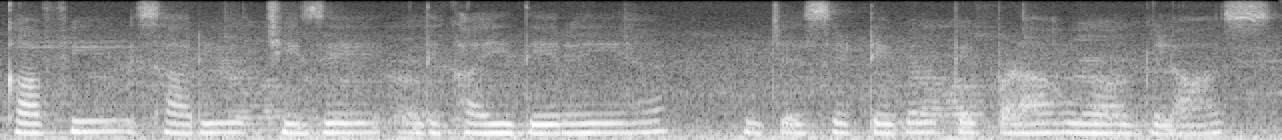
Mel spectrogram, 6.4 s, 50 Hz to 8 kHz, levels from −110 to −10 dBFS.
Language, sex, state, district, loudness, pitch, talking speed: Hindi, female, Rajasthan, Jaipur, -15 LUFS, 195 Hz, 130 wpm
